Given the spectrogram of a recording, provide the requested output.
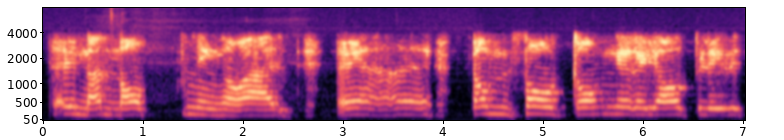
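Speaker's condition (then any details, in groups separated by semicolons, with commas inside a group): Cerebral palsy; sudden involuntary jerks, considered a functional impairment not a disease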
